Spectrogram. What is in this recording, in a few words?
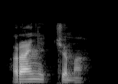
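"ранитчӧма", Komi, male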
